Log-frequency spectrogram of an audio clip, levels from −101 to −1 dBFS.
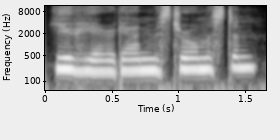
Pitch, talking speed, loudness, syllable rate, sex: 205 Hz, 180 wpm, -15 LUFS, 5.9 syllables/s, female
